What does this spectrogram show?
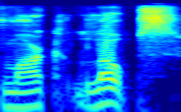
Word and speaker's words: Marc Lopes: It's Marc Lopes, right? Yes.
